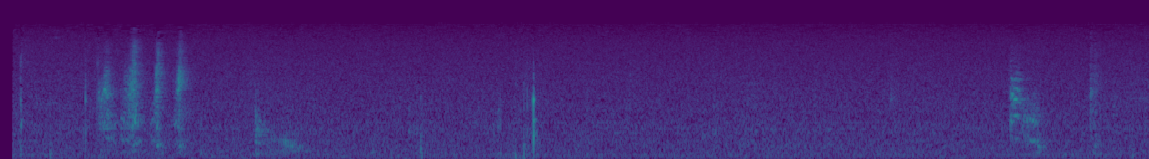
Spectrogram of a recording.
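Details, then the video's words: Domestic cat calling indoors while hunting: a quick burst of about four short, bright chirps early on, a faint lower note after, then a long quiet stretch and a second brief chirpy outburst near the end, over a hushed room. "Funny cat making a hilarious sound while "hunting""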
